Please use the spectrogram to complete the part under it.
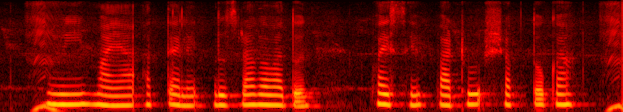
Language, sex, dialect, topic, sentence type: Marathi, female, Varhadi, banking, question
